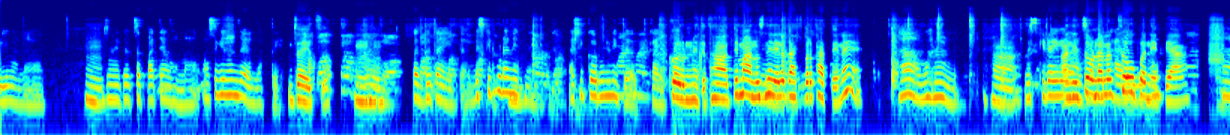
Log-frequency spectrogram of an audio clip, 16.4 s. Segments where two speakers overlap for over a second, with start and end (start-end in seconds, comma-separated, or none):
14.2-15.8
